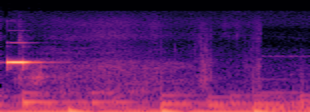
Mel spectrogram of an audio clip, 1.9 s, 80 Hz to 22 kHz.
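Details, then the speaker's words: A sharp electronic beep, then repeating tonal alarm pulses: the vent inop alarm of an LTV-1000 portable transport ventilator sounding when it is switched off after pre-use checks. "looking at the vent and up led is illuminated and the audible vent and up alarm sounds we can silence this"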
